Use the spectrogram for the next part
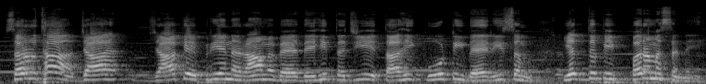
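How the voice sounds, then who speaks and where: A man's voice: sits high, fairly bright tone. A man giving a devotional talk in a storytelling manner, mixing everyday anecdotes with a funny tale of lisping brothers. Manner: storytelling, mimics lisping voices for comic effect. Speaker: satsang speaker.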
